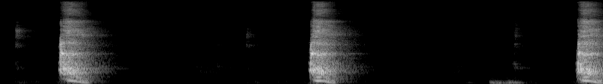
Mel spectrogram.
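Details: Barking cough from an adult who reports lifelong bronchitis, throat tickle and phlegm, calling it asthmatic: three loud, harsh, seal-like cough bursts echoing off walls, resembling croup.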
